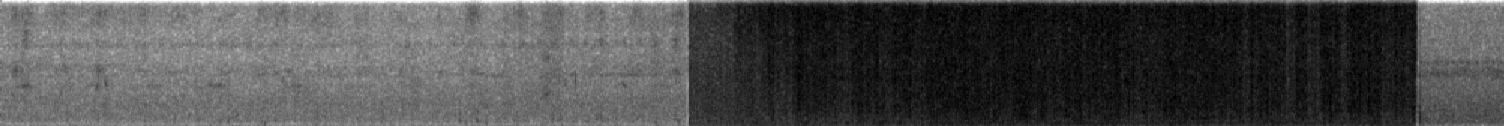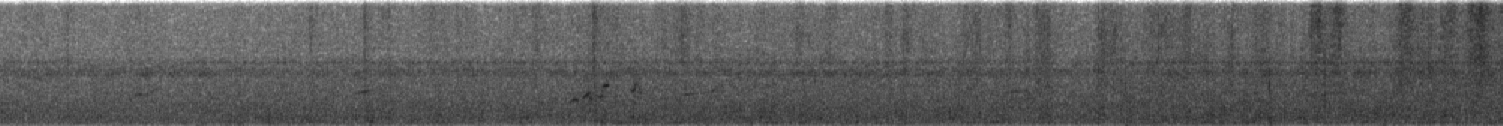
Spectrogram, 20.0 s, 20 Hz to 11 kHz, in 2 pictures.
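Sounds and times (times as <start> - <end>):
faint outdoor ambience: 0.0 - 20.0
loud steady rushing noise: 4.6 - 9.5.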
